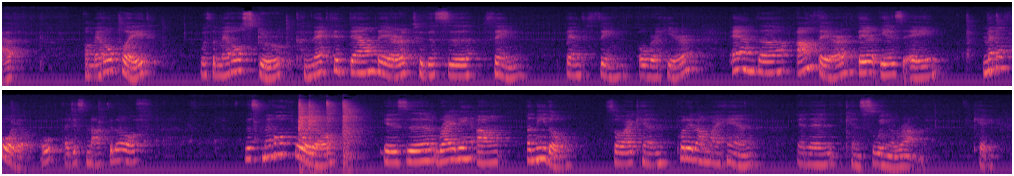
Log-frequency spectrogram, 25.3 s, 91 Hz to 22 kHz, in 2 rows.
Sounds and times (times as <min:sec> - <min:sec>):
Speech: 0:00.0 - 0:00.4, 0:01.0 - 0:14.5, 0:15.7 - 0:25.2.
